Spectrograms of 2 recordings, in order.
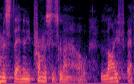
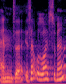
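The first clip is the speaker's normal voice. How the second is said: ordinary talk, nothing marked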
